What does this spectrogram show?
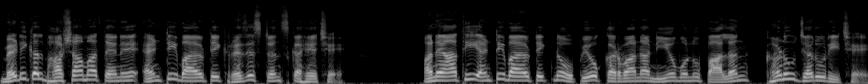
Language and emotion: Gujarati, neutral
